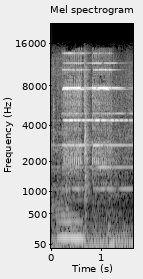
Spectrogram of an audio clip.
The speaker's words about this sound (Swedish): Telefonen ringer och skramlar.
